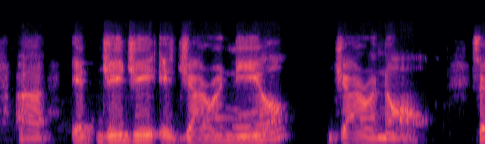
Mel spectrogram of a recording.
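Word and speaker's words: geraniol: know it's gg but we got the correct pronunciation yes uh it gg is gyroneal gyranol so it's actually two molecules of uh gyranol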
